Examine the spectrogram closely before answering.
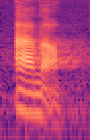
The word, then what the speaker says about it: Anne: Uh her name was soon shortened to an as we know her, but they would have pronounced it in the continental fashion of Anna.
